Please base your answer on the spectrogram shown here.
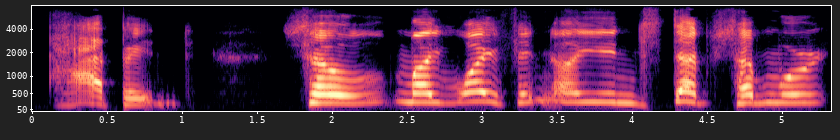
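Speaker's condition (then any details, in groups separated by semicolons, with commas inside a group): Cerebral palsy; takes a while to walk off stage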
